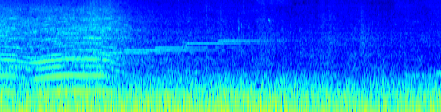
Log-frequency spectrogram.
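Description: A chainsaw in the video game Satisfactory clears trees with a loud, sustained buzzing roar, with a brief revving whine near the start.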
